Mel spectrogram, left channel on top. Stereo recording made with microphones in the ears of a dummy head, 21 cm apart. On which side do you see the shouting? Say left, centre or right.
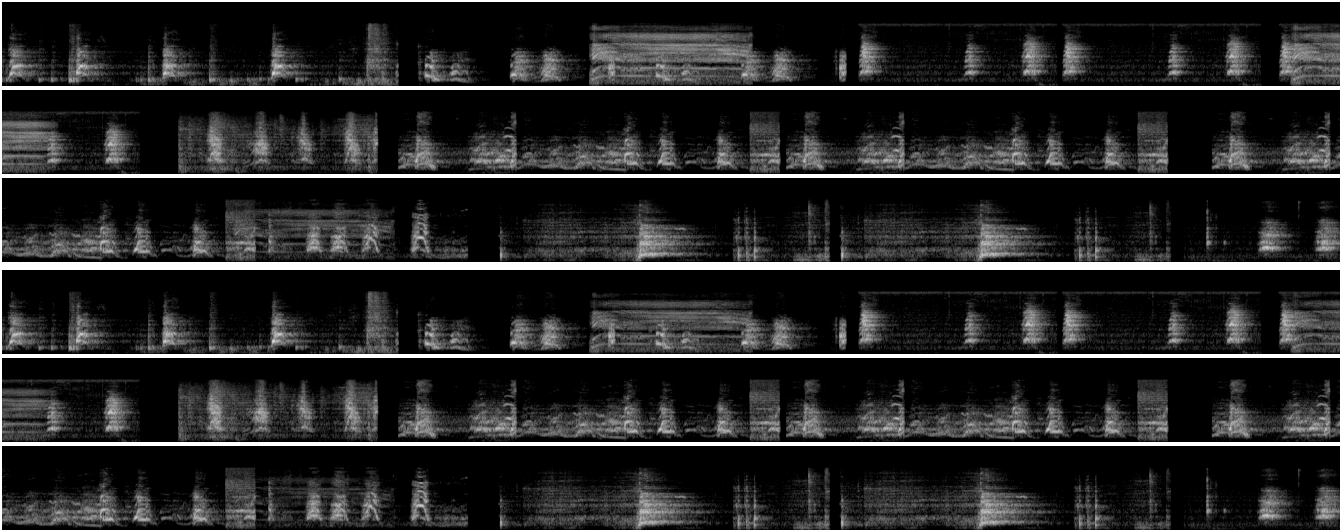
left.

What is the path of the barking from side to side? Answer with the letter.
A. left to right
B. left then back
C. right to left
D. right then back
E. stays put
E.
